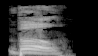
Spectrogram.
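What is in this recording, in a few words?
"bull", American English; vowel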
